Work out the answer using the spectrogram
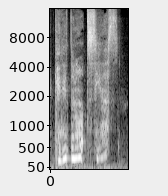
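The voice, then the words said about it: Stage whisper. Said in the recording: “That's the stage whisper. I'm whispering”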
